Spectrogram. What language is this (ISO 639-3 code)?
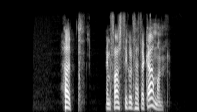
isl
